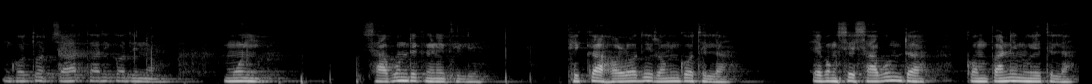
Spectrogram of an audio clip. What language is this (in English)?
Odia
